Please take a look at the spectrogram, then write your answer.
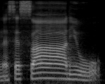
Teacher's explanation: A sílaba tônica está na penúltima sílaba. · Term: paroxítona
